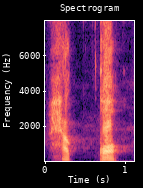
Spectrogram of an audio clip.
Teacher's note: क़ाफ को मोटा अदा करेंगे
